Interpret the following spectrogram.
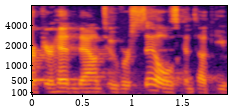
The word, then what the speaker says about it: Versailles: the wonderful opportunity to come on down to Versailles, Kentucky, and it's not Versailles. They will absolutely exclude you and not have a conversation. So make sure if you're heading down to Versailles, Kentucky, you pronounce it properly.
